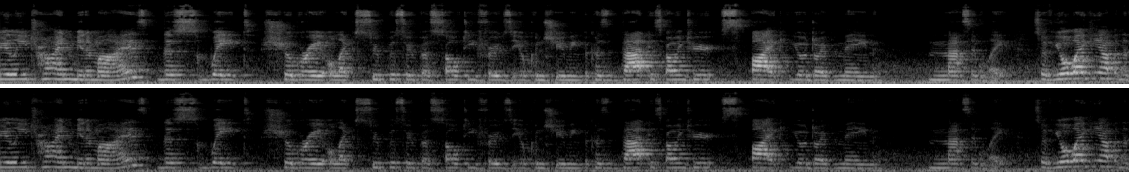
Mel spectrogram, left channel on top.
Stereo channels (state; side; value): quieter; right; 7.4 dB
